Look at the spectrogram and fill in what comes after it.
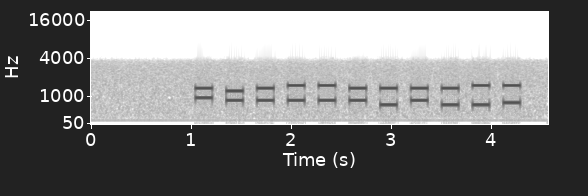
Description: DTMF, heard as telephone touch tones, dialled by machine, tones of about 170 ms, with hum. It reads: 07899828236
